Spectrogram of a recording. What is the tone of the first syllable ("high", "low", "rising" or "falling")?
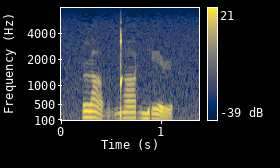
falling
